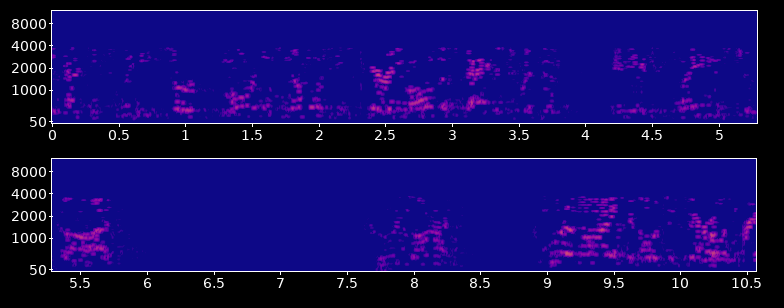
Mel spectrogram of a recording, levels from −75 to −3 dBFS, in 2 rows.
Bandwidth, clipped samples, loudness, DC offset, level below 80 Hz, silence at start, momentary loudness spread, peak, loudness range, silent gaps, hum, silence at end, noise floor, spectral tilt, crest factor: 3.9 kHz; under 0.1%; -51 LUFS; under 0.1%; under -90 dBFS; 0 s; 14 LU; -32 dBFS; 6 LU; none; none; 0 s; -85 dBFS; 3 dB/octave; 20 dB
